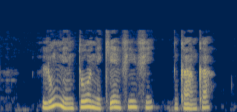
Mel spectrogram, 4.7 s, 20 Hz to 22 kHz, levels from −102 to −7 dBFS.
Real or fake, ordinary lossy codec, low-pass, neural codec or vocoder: real; MP3, 32 kbps; 7.2 kHz; none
